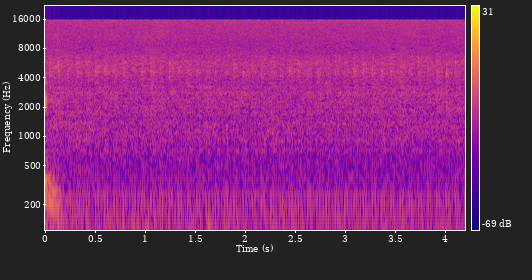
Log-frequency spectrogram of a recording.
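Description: Steady low background rumble, the end of a spoken word at the very start.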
